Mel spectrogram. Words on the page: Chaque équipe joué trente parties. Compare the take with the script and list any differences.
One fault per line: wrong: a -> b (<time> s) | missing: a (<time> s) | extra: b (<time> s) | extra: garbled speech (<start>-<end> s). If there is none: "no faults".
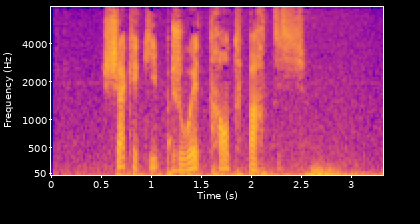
no faults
